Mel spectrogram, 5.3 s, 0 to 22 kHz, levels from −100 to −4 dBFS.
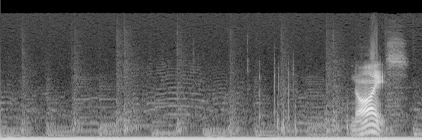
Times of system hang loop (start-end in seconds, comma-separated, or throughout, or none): none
